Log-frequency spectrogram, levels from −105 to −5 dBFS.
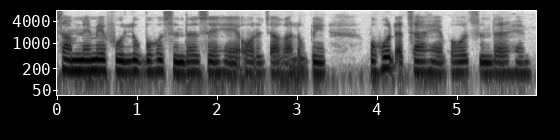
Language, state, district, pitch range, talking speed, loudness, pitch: Hindi, Arunachal Pradesh, Lower Dibang Valley, 145-165 Hz, 180 wpm, -16 LUFS, 150 Hz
